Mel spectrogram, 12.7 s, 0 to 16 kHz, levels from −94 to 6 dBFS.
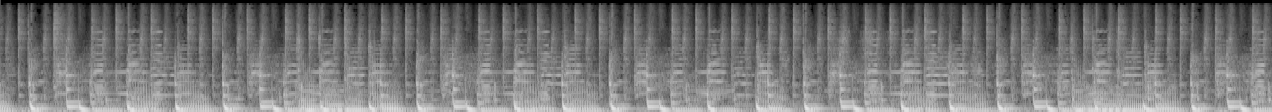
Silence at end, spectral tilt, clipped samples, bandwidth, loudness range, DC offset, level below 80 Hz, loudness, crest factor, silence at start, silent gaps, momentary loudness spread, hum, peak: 0 s; -5.5 dB/octave; under 0.1%; 14 kHz; 1 LU; under 0.1%; -18 dBFS; -18 LUFS; 14 dB; 0 s; none; 3 LU; none; -2 dBFS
